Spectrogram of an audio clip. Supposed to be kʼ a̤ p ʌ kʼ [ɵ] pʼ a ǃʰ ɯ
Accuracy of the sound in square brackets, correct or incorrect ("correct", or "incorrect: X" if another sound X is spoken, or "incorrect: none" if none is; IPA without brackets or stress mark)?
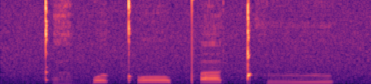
incorrect: ɔ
